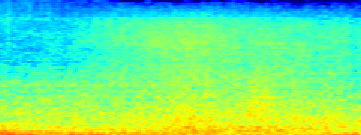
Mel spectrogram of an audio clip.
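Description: Aftermath of a film explosion: a heavy low rumble with a rushing, wind-like hiss of the blast's dust cloud that swells about halfway through.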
